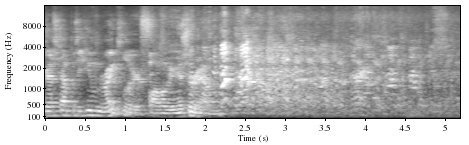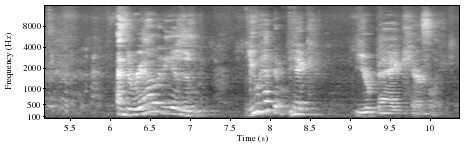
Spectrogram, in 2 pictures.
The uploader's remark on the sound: Recorded Live October 2016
